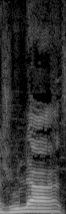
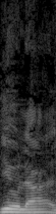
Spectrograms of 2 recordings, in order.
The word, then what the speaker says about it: Diula: El idioma Yulá, se pronuncia así, el Diula, el Yulá,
